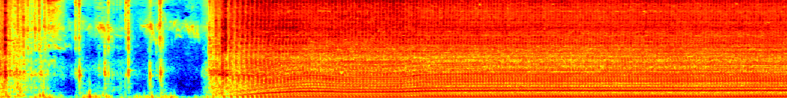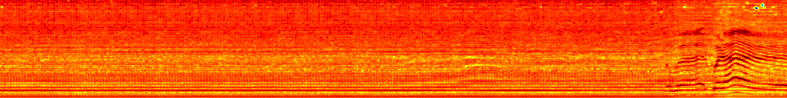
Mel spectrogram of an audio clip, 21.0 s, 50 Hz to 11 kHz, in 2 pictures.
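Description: A Wolf 46 cm lawn mower with a Tecumseh engine sputters to life after a few seconds of quieter sounds and possible talk, then roars steadily and loudly at full throttle with a constant droning hum.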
